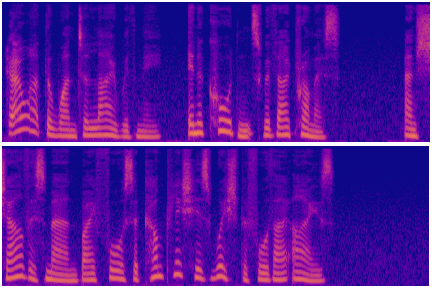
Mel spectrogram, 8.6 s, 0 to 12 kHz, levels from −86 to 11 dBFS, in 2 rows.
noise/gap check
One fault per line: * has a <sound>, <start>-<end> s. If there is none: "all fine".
all fine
